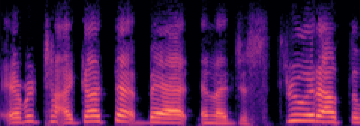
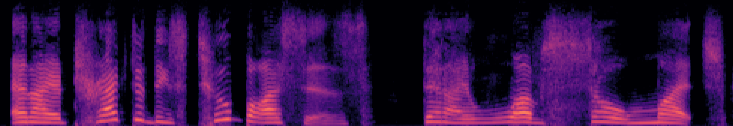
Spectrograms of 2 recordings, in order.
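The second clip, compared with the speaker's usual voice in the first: ordinary delivery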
